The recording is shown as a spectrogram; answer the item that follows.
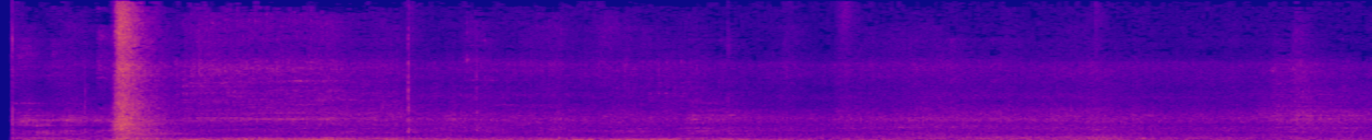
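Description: Freight elevator running: a low, steady rumble with a hum under it, and one sharp knock just under a second in.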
